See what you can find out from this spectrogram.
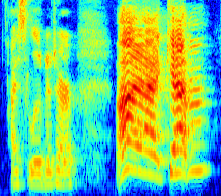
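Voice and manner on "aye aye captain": high, loud jokey salute; a child saluting her mother as a joke; mock salute. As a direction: play the cheeky sailor. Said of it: "I said, real hilarious".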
